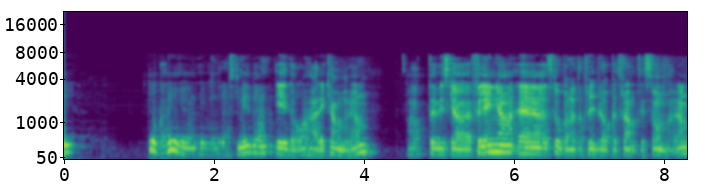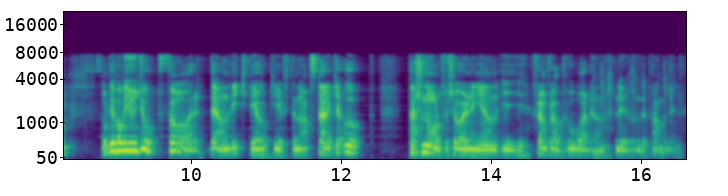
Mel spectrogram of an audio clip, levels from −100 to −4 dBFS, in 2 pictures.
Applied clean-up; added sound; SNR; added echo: neural mask model DeepFilterNet 3.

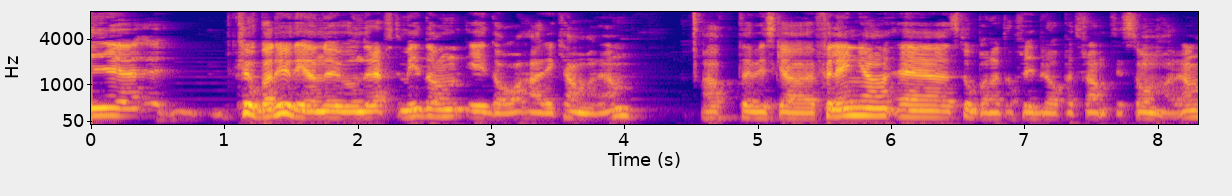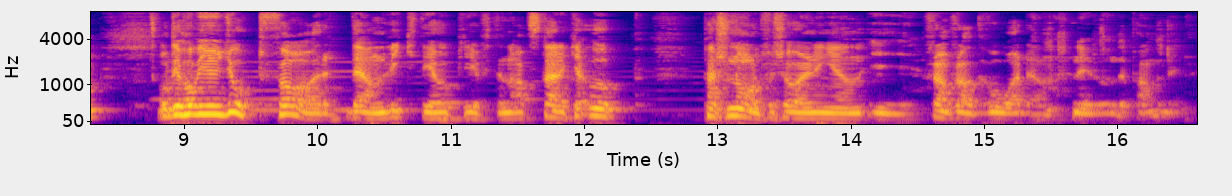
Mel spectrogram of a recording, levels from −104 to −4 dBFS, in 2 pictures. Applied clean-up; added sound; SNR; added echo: classical method WPE with log-MMSE.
